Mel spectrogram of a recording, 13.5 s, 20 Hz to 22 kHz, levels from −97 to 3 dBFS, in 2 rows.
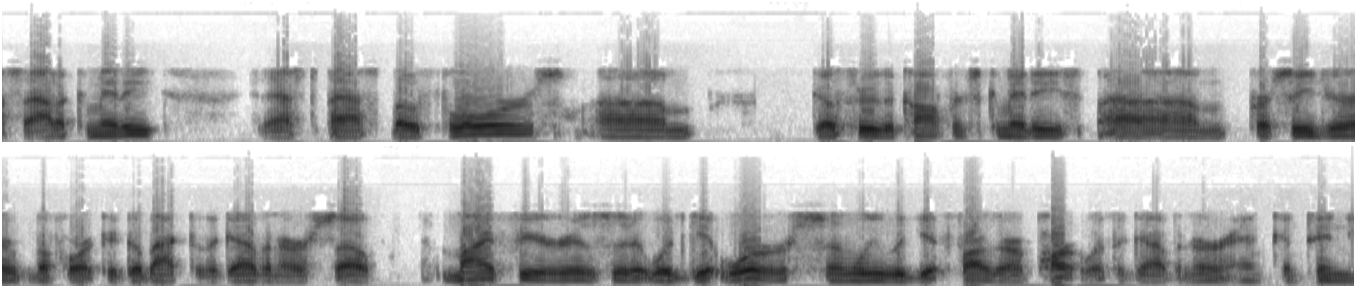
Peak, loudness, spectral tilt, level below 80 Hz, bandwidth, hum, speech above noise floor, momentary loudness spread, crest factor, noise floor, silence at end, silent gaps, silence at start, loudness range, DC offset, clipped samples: -6 dBFS; -19 LUFS; -7 dB/octave; -54 dBFS; 10.5 kHz; none; 35 dB; 8 LU; 12 dB; -54 dBFS; 0 s; none; 0 s; 3 LU; under 0.1%; under 0.1%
